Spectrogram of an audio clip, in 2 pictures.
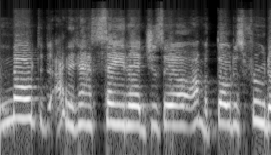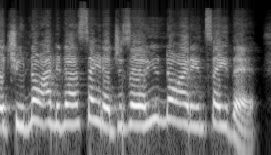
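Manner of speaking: high, frantic mock denial; panicked denial. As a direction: squeal the denial way up, flustered. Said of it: "And Kay was like".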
